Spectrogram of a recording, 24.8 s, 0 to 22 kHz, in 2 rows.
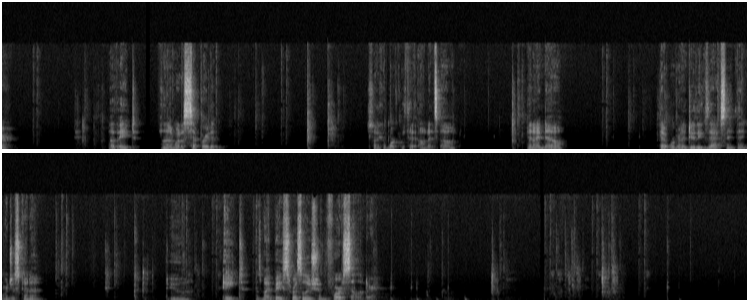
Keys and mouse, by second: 0.3 click, 0.4 middle click, 1.3 s, 3.1 p, 4.0 Tab, 4.9 Tab, 5.2 a, 6.2 g, 6.4-12.2 middle drag, 8.3 r, 10.7 r, 11.7 g, 12.2-14.3 drag, 14.3 shift+middle click, 14.4-17.2 drag, 14.6 s, 15.4 g, 16.0 s, 17.2-24.8 middle drag, 17.4 g, 20.4 g, 21.6 r, 22.2 g.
